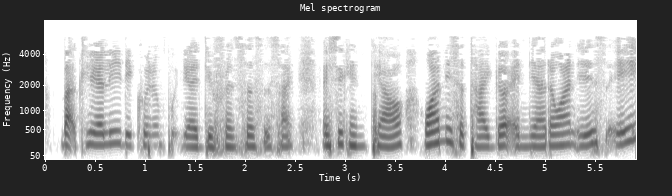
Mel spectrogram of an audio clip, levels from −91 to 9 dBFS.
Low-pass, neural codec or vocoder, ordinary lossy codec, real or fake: 7.2 kHz; autoencoder, 48 kHz, 128 numbers a frame, DAC-VAE, trained on Japanese speech; MP3, 24 kbps; fake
